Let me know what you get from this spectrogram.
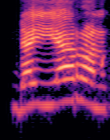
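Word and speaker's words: دَيَّارًا: Dayyaron. Kalau yang numpuk Bu dia bacanya izhar. Dayyaron.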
